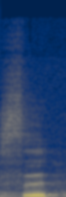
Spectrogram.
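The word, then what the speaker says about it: ㄙ: The last Zhuyin for this episode is going to be the Zhuyin Si, and it has a similar sound to the English combination SI.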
